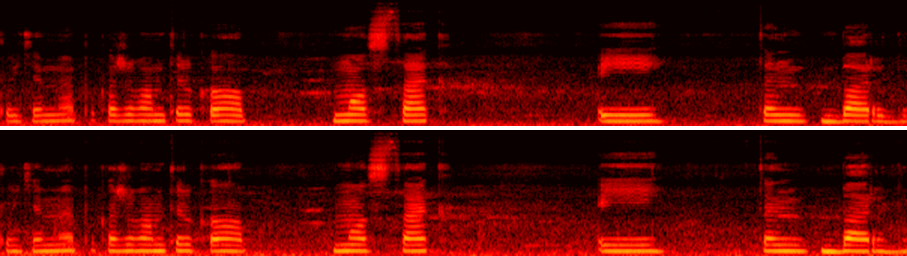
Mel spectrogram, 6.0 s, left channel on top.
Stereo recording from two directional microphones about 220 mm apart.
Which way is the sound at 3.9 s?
10° left (ahead or behind).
